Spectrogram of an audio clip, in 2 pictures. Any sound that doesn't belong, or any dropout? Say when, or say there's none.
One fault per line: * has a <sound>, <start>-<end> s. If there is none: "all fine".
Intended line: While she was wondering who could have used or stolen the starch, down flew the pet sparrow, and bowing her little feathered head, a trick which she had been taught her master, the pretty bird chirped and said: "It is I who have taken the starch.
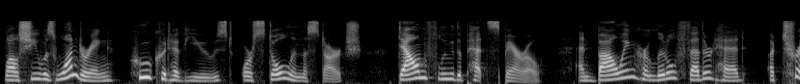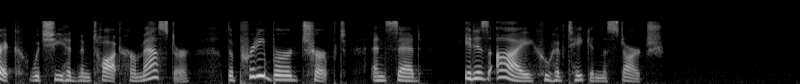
all fine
